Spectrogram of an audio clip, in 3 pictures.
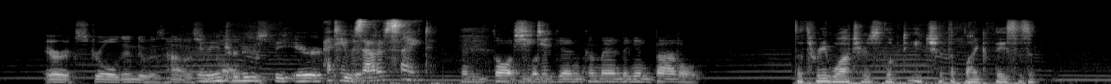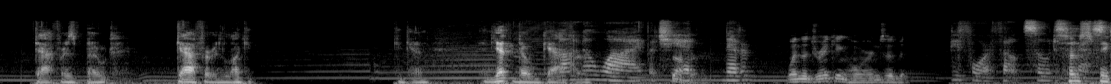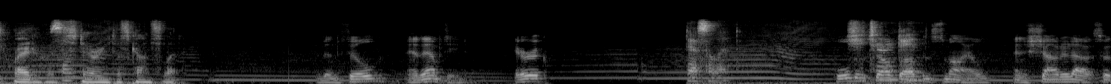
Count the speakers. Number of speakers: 5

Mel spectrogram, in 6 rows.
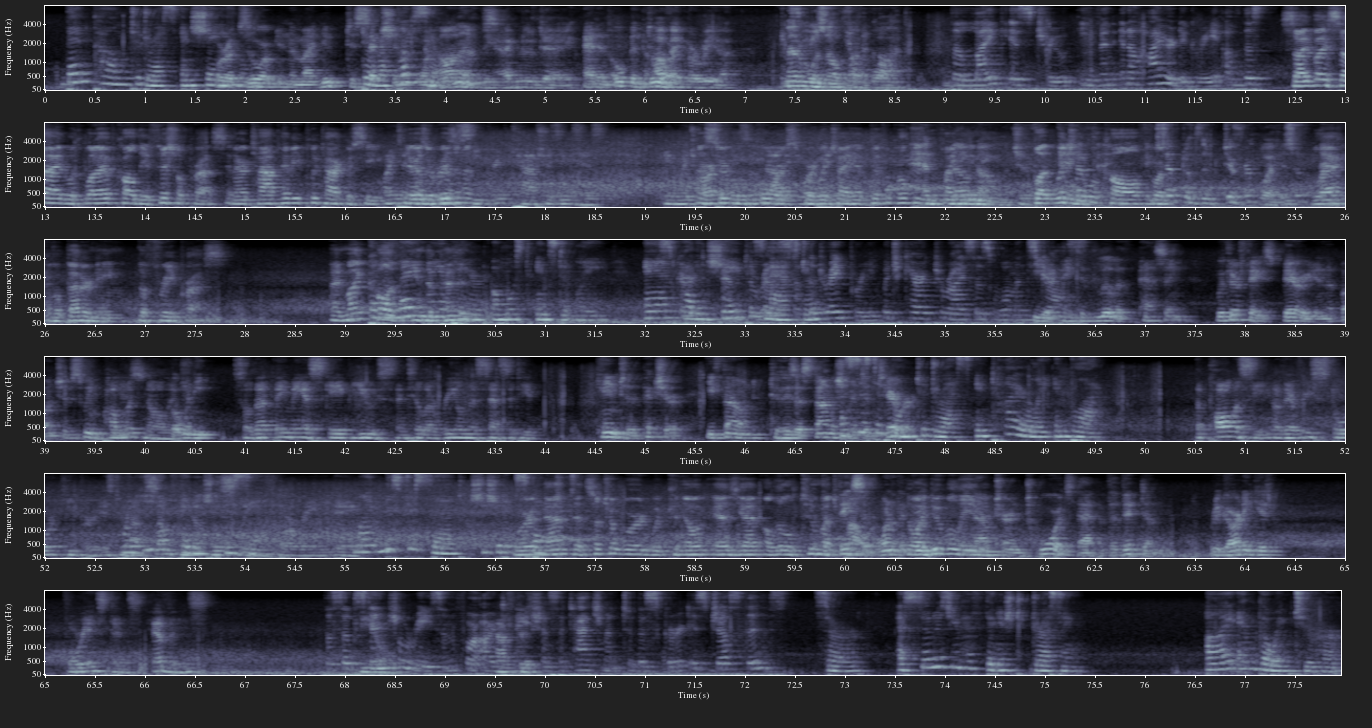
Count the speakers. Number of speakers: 6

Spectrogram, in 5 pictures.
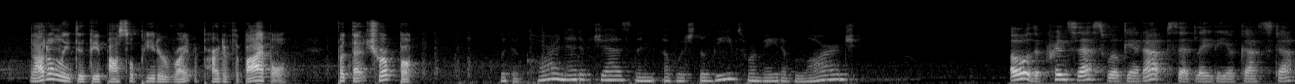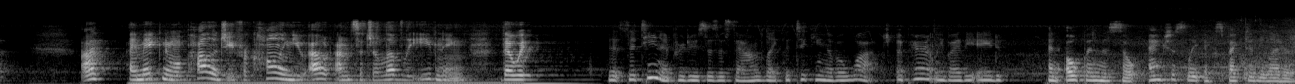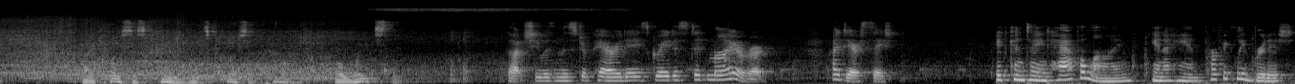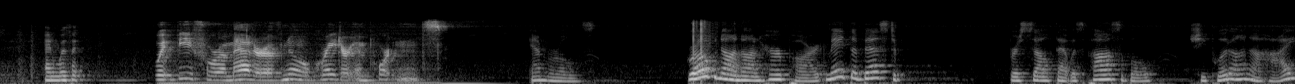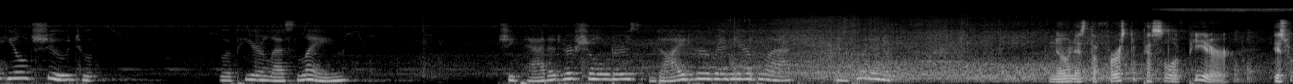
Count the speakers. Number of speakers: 7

